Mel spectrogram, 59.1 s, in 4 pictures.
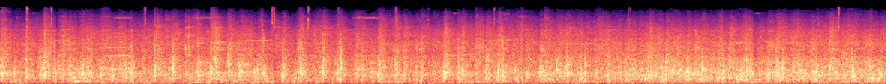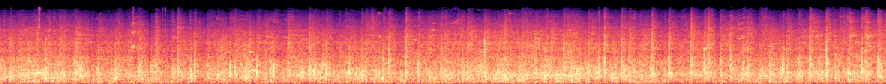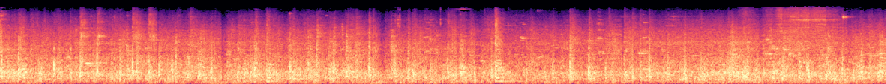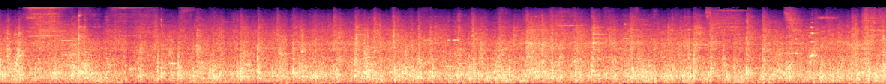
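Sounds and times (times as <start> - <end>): train wheels clacking on rails: 0.0 - 59.0.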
